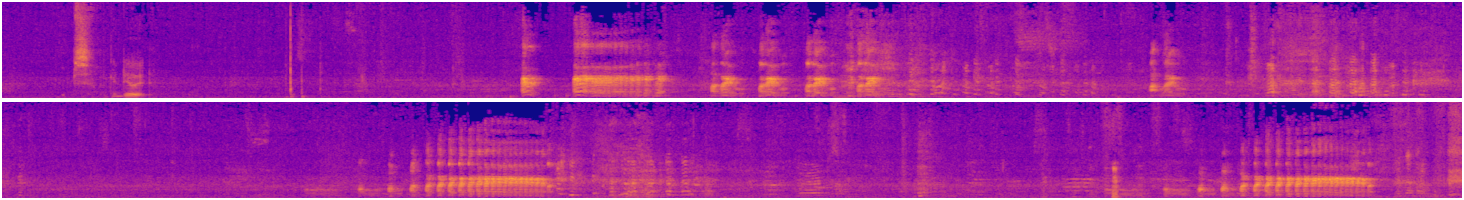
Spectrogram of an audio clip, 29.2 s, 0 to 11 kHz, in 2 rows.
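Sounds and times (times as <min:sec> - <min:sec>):
speech: 0:00.7 - 0:01.6
ptarmigan calling with harsh croaking notes: 0:05.2 - 0:09.4, 0:11.4 - 0:12.2, 0:17.6 - 0:20.4, 0:24.3 - 0:28.4
laughter: 0:08.2 - 0:11.4, 0:12.2 - 0:15.0, 0:20.0 - 0:22.9, 0:23.6 - 0:26.6, 0:28.3 - 0:29.2.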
